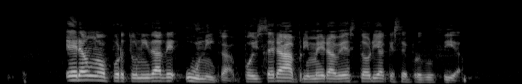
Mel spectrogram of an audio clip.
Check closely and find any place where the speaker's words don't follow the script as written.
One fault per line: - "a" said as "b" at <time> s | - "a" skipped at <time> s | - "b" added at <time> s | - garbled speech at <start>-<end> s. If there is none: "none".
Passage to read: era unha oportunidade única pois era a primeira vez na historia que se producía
- "na" skipped at 3.5 s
